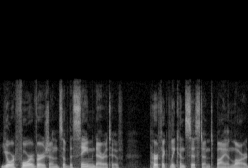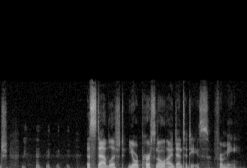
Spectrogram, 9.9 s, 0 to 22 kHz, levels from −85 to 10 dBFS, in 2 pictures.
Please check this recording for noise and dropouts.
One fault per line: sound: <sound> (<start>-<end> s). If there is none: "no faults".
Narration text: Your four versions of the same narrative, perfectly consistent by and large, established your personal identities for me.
sound: laugh (5.4-6.4 s)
